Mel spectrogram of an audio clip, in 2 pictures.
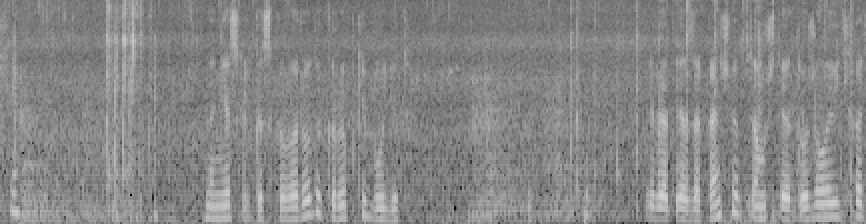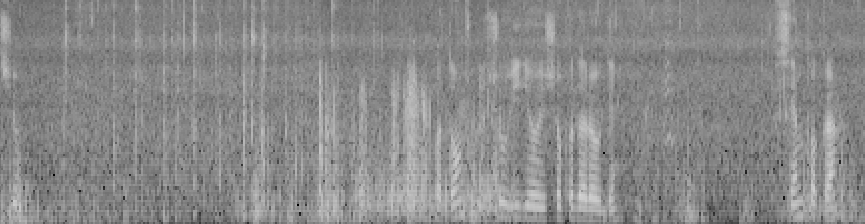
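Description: Water laps gently against a stone edge.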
